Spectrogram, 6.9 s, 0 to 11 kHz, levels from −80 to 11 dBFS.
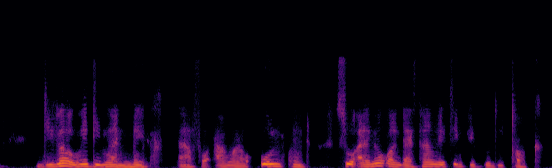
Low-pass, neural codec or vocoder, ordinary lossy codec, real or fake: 7.2 kHz; codec, 16 kHz, 1 kbps, FreqCodec, smaller model; MP3, 48 kbps; fake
